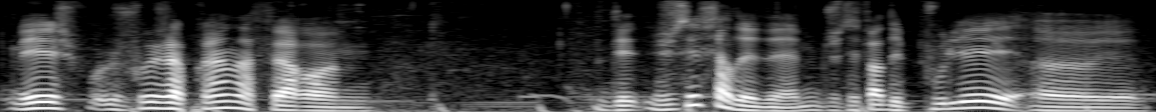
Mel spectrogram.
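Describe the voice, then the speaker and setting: A young man streams a game and chats away, rambling and cursing at missed plays. His voice sits at an ordinary middle pitch. Faint music plays in the background. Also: animated, normal speed. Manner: chatty, rambling, swears at the game. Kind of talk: casual gaming commentary.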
